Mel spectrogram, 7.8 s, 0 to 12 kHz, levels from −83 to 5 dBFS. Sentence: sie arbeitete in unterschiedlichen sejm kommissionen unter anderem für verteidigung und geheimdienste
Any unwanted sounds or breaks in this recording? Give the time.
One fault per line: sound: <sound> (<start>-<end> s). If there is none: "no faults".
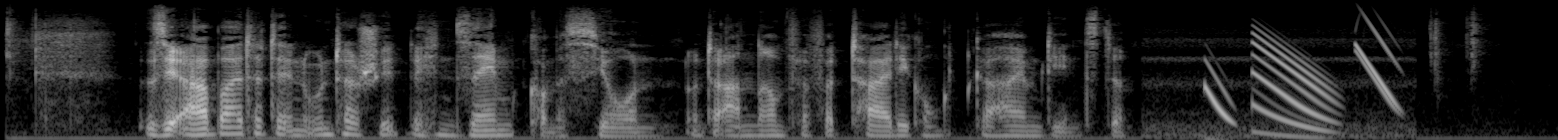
sound: chirp (6.0-7.0 s)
